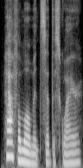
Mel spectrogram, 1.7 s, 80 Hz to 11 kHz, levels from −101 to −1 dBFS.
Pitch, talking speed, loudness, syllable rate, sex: 165 Hz, 215 wpm, -20 LUFS, 5.6 syllables/s, female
